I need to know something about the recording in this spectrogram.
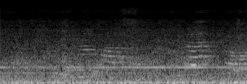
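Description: Steady low rumble of machinery with a constant high whine, heard inside a jet bridge at an aircraft gate, with faint voices in the background.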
